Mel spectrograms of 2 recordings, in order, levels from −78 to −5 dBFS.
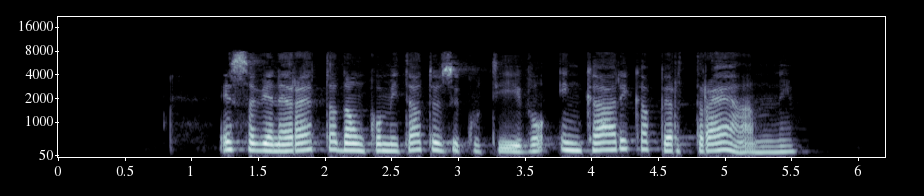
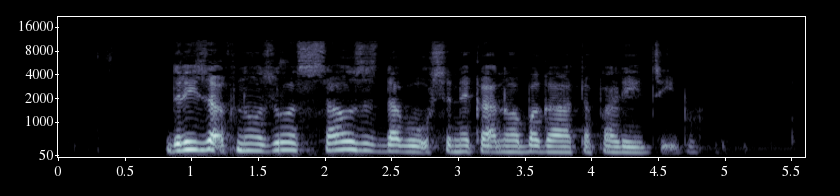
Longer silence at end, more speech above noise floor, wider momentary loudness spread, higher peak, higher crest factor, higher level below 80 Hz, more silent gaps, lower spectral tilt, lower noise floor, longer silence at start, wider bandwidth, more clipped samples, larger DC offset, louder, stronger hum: second, 0.65 s vs 0.85 s; first, 67 dB vs 46 dB; about the same, 8 LU vs 9 LU; first, -4 dBFS vs -8 dBFS; about the same, 18 dB vs 18 dB; first, -60 dBFS vs -80 dBFS; neither; about the same, -6 dB/octave vs -5.5 dB/octave; first, -86 dBFS vs -72 dBFS; first, 1.2 s vs 0.8 s; second, 8.2 kHz vs 11 kHz; neither; neither; first, -20 LUFS vs -27 LUFS; neither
